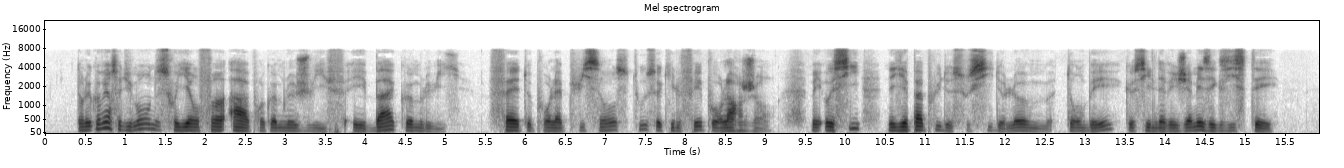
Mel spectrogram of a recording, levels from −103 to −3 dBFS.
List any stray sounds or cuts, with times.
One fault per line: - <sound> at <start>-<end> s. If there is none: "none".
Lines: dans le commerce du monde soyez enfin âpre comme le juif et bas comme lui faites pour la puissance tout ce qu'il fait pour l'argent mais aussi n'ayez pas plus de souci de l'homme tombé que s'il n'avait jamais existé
none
